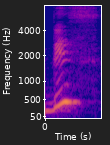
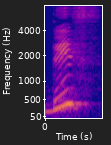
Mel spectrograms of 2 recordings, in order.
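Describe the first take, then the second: The two takes are said the same way.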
